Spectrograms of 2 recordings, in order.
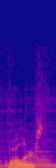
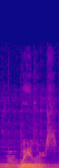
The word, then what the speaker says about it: Wailers: Wait, Wallers? – Wailers. – I've always said Wailers, but for some reason I just looked at it and I was like, wait a minute, have I been saying it wrong all this time? – Wait.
